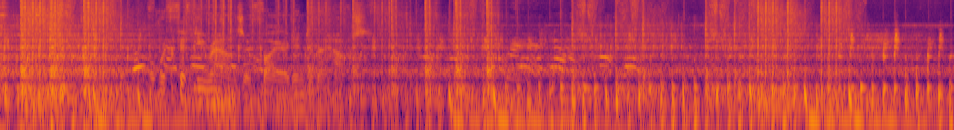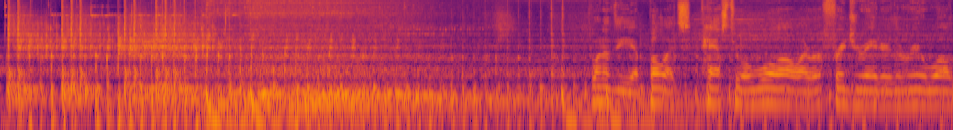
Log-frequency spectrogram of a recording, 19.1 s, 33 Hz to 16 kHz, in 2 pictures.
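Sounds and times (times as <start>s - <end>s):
rapid gunfire: 0.0s - 12.8s.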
